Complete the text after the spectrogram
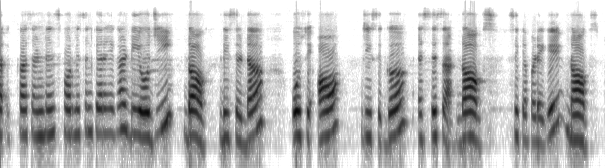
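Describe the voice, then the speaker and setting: A woman's voice: on the high side, muffled recording. A woman teaching a beginner phonics lesson, spelling out each word letter by letter, repeating it, and answering her own questions. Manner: asks questions then answers them herself. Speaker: English teacher.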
